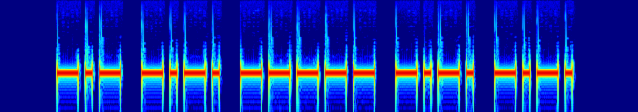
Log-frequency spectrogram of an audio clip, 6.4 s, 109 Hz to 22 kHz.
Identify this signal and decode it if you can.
Morse code, heard as a keyed tone, about 17 wpm, 700 Hz. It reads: KC0CC
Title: USA Call Signs - 5 Characters - 17wpm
